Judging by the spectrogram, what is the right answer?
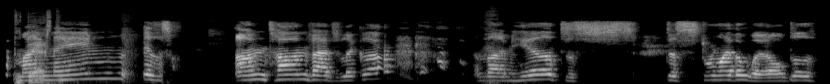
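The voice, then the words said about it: Villain voice, unplaceable put-on accent. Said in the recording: “I don't know what that accent that is. Nobody does. He has no origin.”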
